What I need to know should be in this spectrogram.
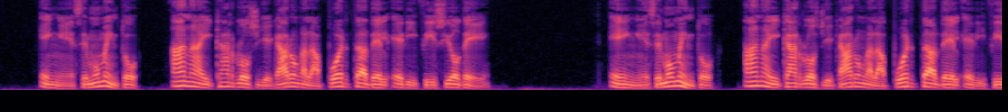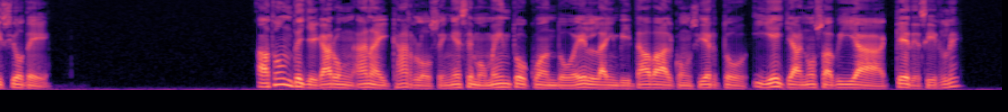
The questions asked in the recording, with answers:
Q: ¿A dónde llegaron Ana y Carlos en ese momento cuando él la invitaba al concierto y ella no sabía qué decirle?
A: En ese momento, Ana y Carlos llegaron a la puerta del edificio D.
